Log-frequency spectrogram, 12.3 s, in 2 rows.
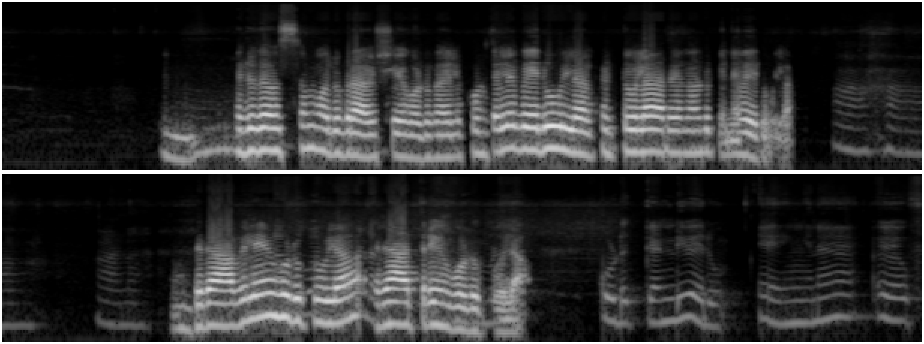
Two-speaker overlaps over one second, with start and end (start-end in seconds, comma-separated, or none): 7.6-9.5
